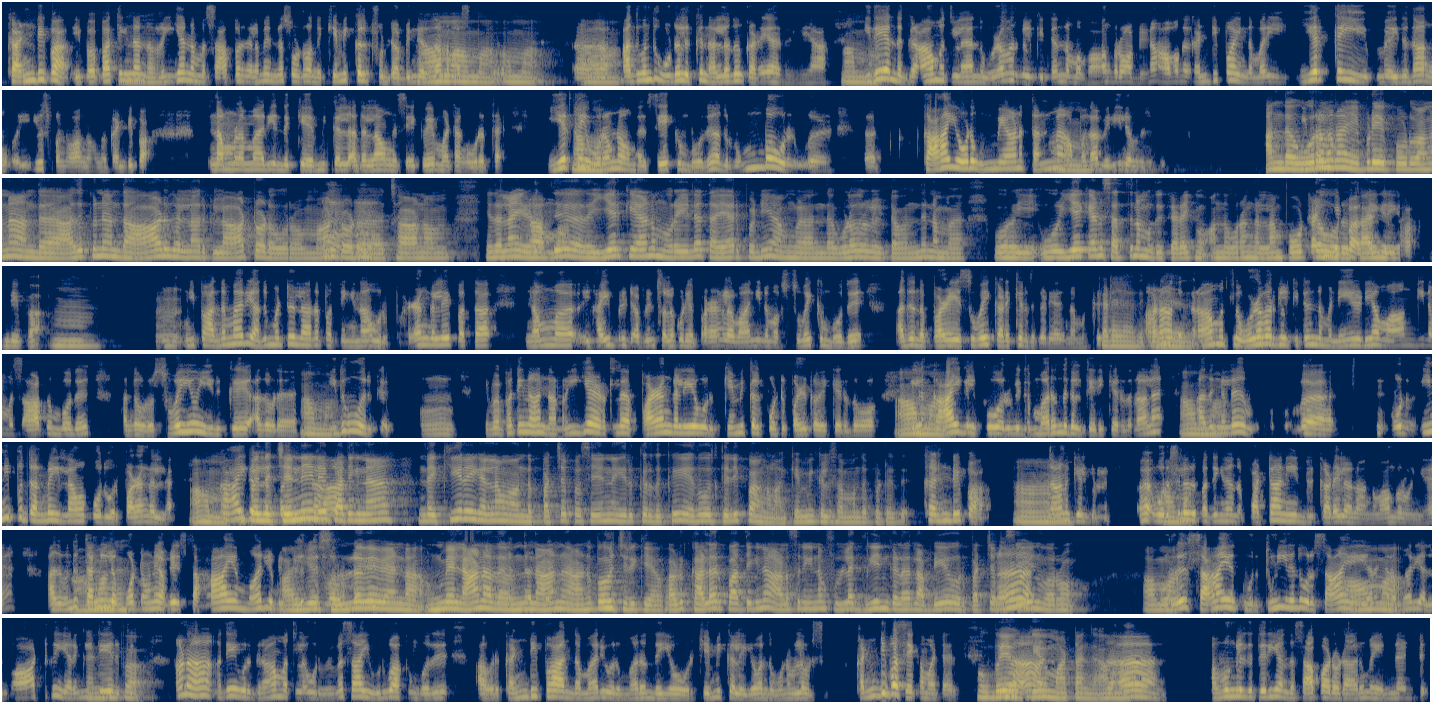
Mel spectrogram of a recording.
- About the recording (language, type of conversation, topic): Tamil, podcast, உழவரிடம் நேரடியாக தொடர்பு கொண்டு வாங்குவதால் கிடைக்கும் நன்மைகள் என்னென்ன?
- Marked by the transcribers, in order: in English: "கெமிக்கல் ஃபுட்"; other noise; in English: "யூஸ்"; in English: "ஹைபிரிட்"; in English: "கெமிக்கல்"; tsk; in English: "கெமிக்கல்"; laugh; in English: "கலர்"; in English: "ஃபுள்ளா கிறீன்"; in English: "கெமிக்கலயோ"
